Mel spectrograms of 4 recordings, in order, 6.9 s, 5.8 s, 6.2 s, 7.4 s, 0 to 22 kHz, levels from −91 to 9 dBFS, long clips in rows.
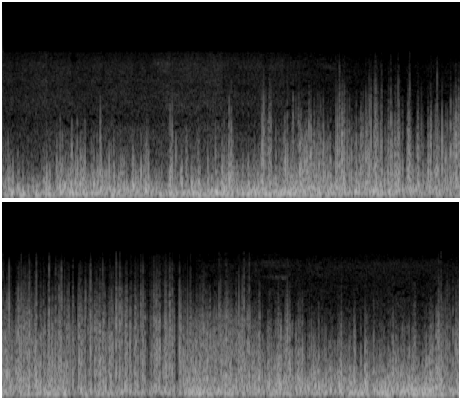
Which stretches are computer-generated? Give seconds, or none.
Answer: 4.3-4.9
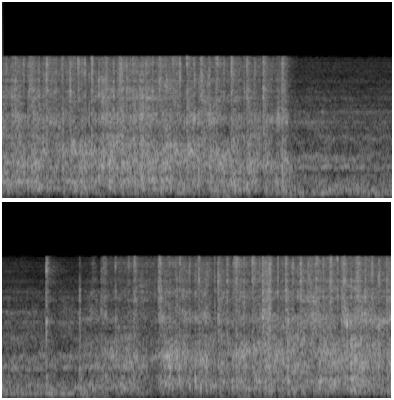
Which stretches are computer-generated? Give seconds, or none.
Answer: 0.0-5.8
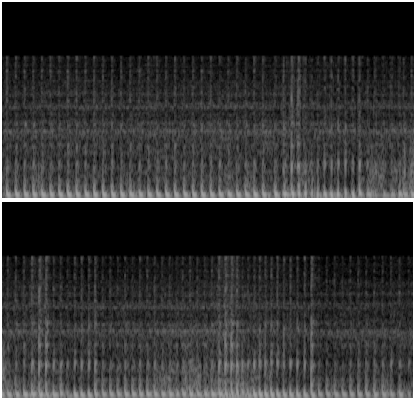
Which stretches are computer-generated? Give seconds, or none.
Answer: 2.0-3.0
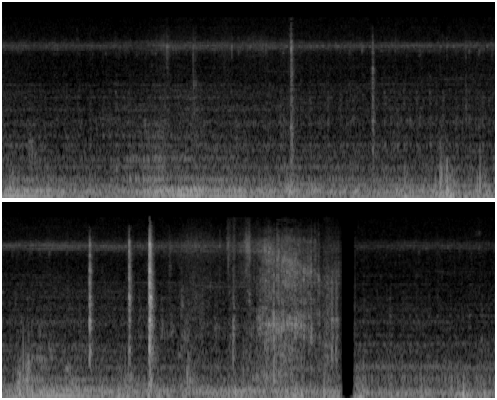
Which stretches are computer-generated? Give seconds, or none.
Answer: 6.2-6.9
